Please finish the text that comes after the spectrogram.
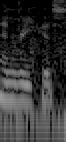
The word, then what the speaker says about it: Henriques: We were always pronounced my last name Henrikus. When I came here, the Portuguese pronounce and it's their name. It's Henrik. Henrik. Henrik.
